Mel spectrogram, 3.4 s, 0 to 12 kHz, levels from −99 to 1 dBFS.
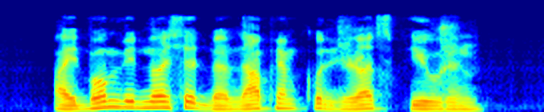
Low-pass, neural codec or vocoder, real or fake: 7.2 kHz; codec, 16 kHz, 2 kbps, FreqCodec, larger model; fake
